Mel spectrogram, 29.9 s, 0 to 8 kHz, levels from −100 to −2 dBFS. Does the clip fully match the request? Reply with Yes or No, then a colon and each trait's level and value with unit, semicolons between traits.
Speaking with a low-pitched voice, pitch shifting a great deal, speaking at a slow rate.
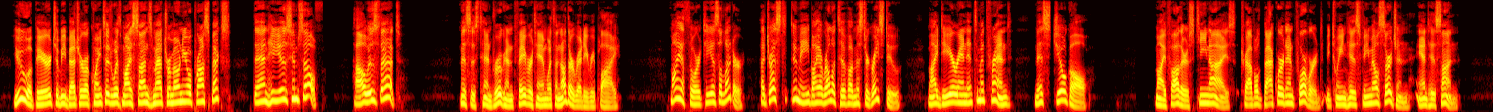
No: medium, 160 Hz; wide, 5.7 semitones; slow, 125 wpm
